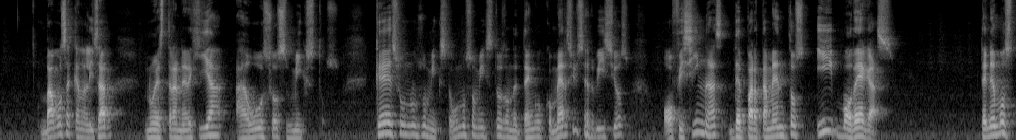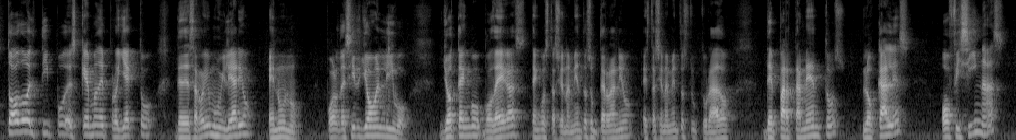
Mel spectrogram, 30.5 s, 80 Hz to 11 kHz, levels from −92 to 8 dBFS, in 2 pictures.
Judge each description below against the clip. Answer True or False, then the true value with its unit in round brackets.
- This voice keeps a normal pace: False (110 wpm)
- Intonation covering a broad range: False (4.2 semitones)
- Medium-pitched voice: True (145 Hz)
